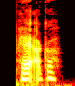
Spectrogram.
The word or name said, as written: perker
